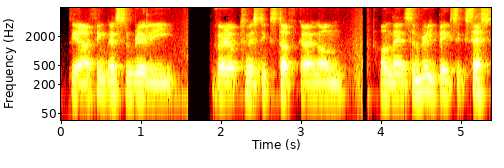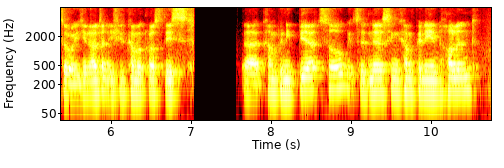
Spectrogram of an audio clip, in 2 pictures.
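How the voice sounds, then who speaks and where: A man with an English accent speaks at a fairly quick pace, his medium-pitched voice following a fairly even intonation. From England. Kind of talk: casual chat. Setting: live audio room, called on stage. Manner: halting.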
